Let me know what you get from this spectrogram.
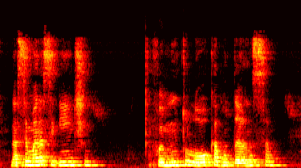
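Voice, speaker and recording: A woman at a moderate pace, monotone and flat in intonation, with audible room echo and a quiet background. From Brazil, Campinas, São Paulo state. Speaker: holistic therapist and spiritual mentor. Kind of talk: personal storytelling monologue to camera. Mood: warm, reflective. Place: home room. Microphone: phone near.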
